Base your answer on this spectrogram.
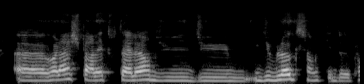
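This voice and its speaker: A woman's somewhat breathy voice with a dark, mellow tone, at a fairly slow pace. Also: very clean recording, silent background. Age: 30s. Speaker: freelance digital marketing consultant. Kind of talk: interview. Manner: halting, many repetitions.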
